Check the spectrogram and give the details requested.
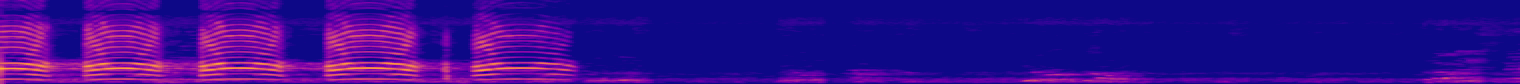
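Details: A dancing peacock gives five loud, nasal, wailing calls in quick succession, about two per second, then falls to faint scattered calls and rustling.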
